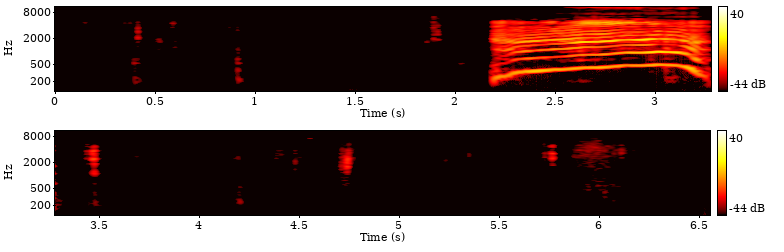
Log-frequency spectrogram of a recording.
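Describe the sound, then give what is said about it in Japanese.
Chewing on the last bite of food: soft, intermittent crunchy clicks and mouth noises, with a sustained hummed tone in the middle and no talk. “やだな、最後の一口食べたくないな。あ、おいしい。食べちゃった。”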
